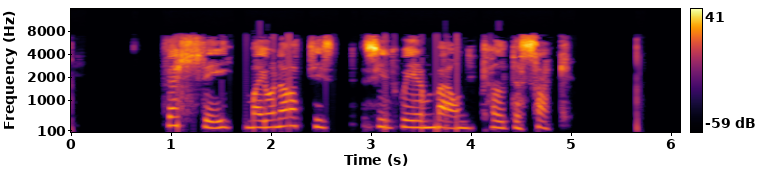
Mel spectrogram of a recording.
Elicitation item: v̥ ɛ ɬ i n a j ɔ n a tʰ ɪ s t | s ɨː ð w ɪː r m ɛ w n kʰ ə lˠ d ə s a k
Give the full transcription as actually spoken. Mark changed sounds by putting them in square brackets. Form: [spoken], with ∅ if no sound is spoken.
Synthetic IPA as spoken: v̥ ɛ ɬ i [m] a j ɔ n a tʰ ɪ s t | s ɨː ð w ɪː r m [a] w n kʰ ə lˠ d ə s a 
